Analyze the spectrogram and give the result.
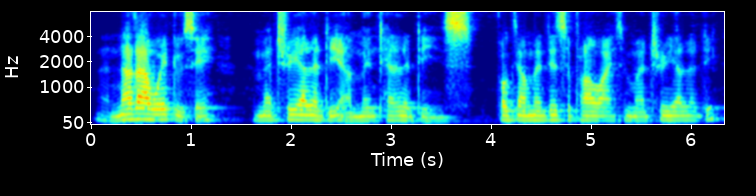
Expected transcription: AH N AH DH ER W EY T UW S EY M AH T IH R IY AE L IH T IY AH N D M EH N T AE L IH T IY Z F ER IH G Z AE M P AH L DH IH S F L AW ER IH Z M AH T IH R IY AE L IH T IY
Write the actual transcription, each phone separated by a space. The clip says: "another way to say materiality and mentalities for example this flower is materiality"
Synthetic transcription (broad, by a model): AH N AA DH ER W EY T UW S EY M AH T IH R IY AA L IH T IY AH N M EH N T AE L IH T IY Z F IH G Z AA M AH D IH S P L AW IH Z M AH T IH R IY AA L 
